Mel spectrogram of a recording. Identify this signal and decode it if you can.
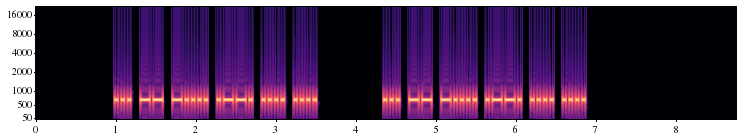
Morse code, heard as a keyed tone, about 32 wpm, 700 Hz. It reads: SM6PHH SM6PHH
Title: DXCC-100 Call Signs - 6 Characters - Repeated 2x - 30wpm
